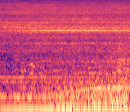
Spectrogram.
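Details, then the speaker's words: Hoshizaki ice maker, water inlet solenoid valve opening during the defrost cycle: steady rushing water hiss with a faint high whistle over machine hum; the valve is open and filling normally, closing on its timer. "this is our water inlet solenoid valve it opened up and it's trying to go through a defrost"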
